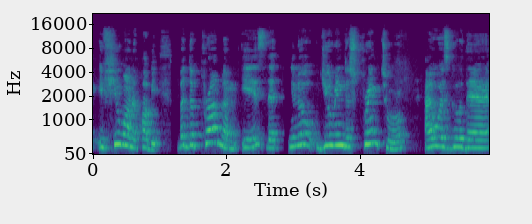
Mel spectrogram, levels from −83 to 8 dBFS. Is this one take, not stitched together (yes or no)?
yes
